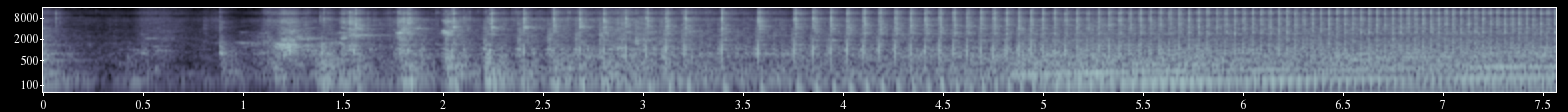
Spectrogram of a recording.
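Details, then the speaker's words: Yardman 5.5 hp leaf and stick vacuum after clearing a plugged carburetor jet, pull-started: pops quicken into a steady single-cylinder roar with fan rush. Starts and runs cleanly, normal running. "all right this thing's going crazy blowing wind everywhere"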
